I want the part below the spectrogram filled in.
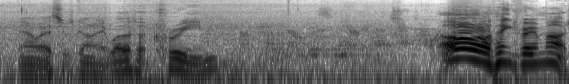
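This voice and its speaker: Speaking at a very fast pace with long, frequent pauses, a man makes very wide pitch swings and big swings in loudness, amid audible room echo and noticeable background noise. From Kent, southeast England. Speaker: video game commentator. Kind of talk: live commentary. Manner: casual, rambling with hesitations.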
